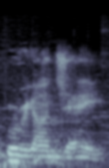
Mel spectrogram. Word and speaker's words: Urianger: It's like Tarjay. It ends in like a ah No.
